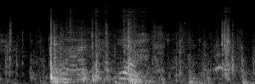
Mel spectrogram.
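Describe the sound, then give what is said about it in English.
A folding chair being loaded into a car boot makes a sharp, heavy thunk, followed by a few softer knocks and scraping shuffles as it settles. “He puts the chair into the boot.”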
